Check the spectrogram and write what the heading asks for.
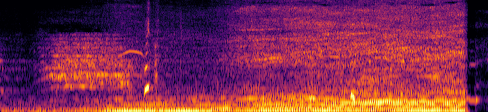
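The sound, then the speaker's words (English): Filmed from a balcony, a car engine revs hard and accelerates away, its droning roar stepping up in pitch as it gains speed, then holding loud and steady until it cuts off abruptly. No voices. “It's just like he just screams and zooms away, dude.”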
